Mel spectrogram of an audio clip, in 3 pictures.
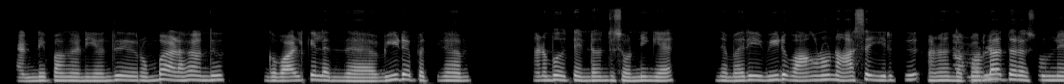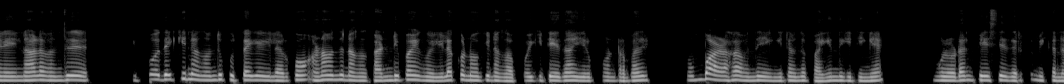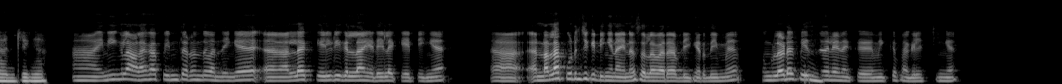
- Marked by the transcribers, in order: "என்கிட்ட" said as "என்ட"; other background noise
- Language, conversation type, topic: Tamil, podcast, வீடு வாங்கலாமா அல்லது வாடகை வீட்டிலேயே தொடரலாமா என்று முடிவெடுப்பது எப்படி?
